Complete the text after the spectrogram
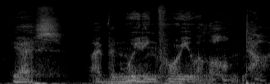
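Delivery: hushed, whispery voice of Death; softly breathed reaper's greeting; solemn Death. Acted. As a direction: whisper it as patient, inevitable Death. Voices Death in game scene.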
